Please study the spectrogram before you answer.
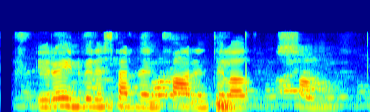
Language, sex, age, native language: Icelandic, female, 12, Icelandic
